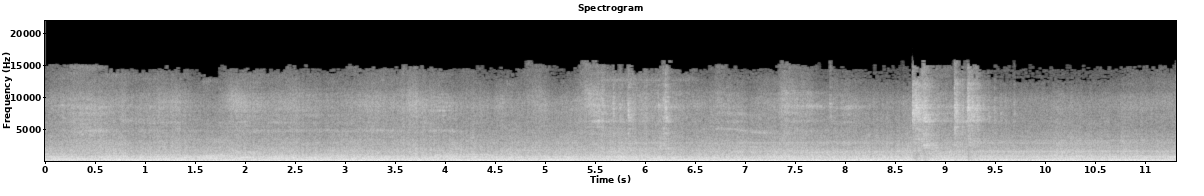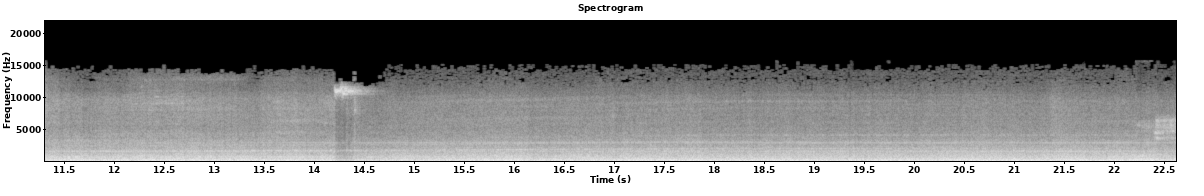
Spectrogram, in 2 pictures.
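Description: JR commuter electric train running over the track switches: a continuous wheel-on-rail rumble with a few sharp clicks over the points and a thin high wheel squeal that sets in about halfway through.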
